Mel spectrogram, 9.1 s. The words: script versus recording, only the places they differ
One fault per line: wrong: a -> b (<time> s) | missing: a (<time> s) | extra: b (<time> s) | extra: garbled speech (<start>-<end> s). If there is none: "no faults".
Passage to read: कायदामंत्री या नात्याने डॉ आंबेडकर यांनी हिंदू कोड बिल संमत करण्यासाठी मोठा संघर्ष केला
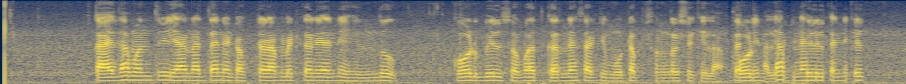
extra: garbled speech (7.3-8.6 s)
